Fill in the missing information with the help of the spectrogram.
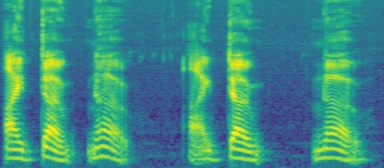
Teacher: we don't pronounce the T very strongly · so you can hear there I'm actually making the T silent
